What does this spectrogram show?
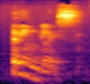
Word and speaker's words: Pringles: Em países que falam espanhol, é mais ou menos como se escreve. Essa é a diferença do espanhol. A maioria das palavras está no costume da fonética e até da cultura ler como se escreve. Então, a maioria fala Pringles.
